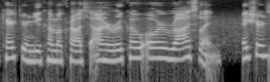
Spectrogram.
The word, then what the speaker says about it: Ainurauco: run by Yours Truly on our rufo for anybody that ever has trouble pronouncing my name because it is a little weird just call me but it's actually pronounced on a ruko but don't forget to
